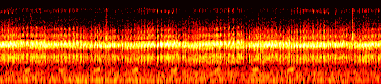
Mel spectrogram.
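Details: Frogs calling near Wayne, Alberta, in a field recording: a dense, continuous high trilling chorus holding a steady pitch, with faint lower pulsed notes repeating about every half second beneath it.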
